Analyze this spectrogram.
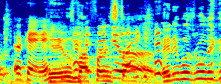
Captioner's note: laughing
